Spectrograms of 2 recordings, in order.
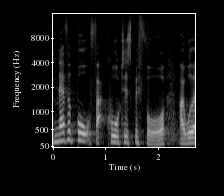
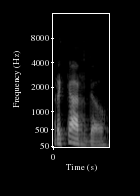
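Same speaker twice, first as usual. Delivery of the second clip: "Riccardo" with an over-rolled R, lower and heavier; an even clumsier Italian-ish "Riccardo"; worse mock Mediterranean accent; 6 semitones lower than usual. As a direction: push the rolled R on "Riccardo" until it falls apart. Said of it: "No, it gets worse".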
